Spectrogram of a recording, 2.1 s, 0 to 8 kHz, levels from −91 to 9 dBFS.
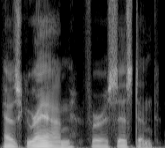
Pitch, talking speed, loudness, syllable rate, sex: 90 Hz, 145 wpm, -18 LUFS, 3.8 syllables/s, male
